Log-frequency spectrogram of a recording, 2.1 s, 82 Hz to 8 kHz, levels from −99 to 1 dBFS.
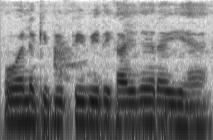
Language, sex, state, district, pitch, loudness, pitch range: Hindi, male, Haryana, Charkhi Dadri, 140 Hz, -14 LUFS, 135-145 Hz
